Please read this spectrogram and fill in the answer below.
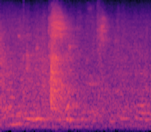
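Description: Indistinct voices of people talking, with a short sharp noise just under a second in.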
